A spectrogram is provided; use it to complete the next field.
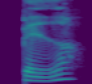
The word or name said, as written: bader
